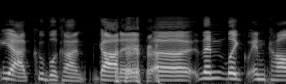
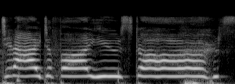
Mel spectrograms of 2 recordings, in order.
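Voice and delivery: slow, very high, drawn-out howling scream; 10 semitones higher, 3 dB louder than usual.

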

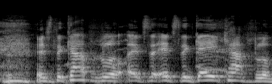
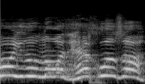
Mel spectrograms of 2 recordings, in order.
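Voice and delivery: put-on Scottish accent, pitched very high; 3 dB louder than usual. Retelling what people in the front row said, imitating a scottish accent. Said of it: "In their Scottish accent".

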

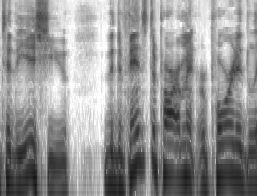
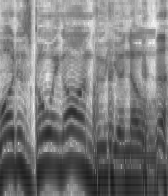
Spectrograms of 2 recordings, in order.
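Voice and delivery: put-on Vermont accent attempted by a Southern-accented speaker; 3 semitones higher than usual. Reading a news quote after being asked to do a Bernie: Bernie Sanders impression. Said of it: "a Southerner trying to do a Vermont Bernie Sanders".

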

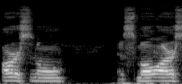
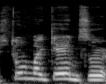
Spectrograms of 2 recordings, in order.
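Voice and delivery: put-on cartoonish character voice, higher pitched; 8 semitones higher than usual. Role-player speaking in character to Grimsley, in a cartoon character voice. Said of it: "You sound like a boo from".

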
